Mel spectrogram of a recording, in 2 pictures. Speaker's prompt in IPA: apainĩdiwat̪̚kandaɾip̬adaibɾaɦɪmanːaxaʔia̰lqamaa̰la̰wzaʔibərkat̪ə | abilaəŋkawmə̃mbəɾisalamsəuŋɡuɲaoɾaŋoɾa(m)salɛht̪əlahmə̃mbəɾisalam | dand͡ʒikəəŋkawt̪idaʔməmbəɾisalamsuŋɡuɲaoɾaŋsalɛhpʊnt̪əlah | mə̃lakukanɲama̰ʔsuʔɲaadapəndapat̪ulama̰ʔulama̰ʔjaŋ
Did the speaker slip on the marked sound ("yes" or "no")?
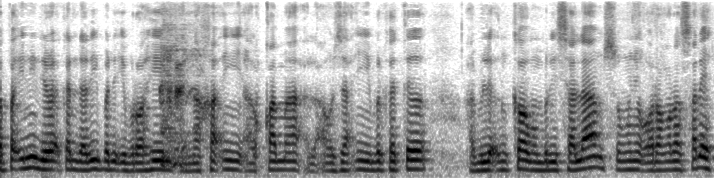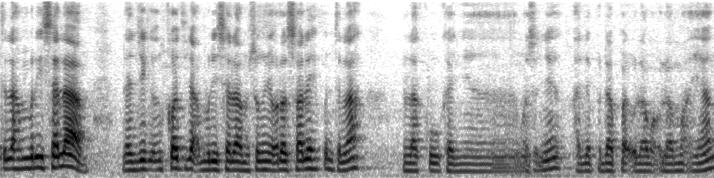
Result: yes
